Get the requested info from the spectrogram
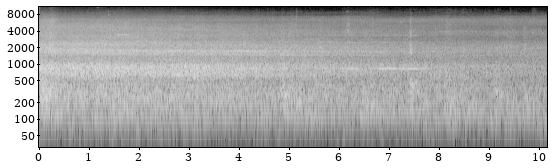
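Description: Running noise of a train on the rails, a steady rush and rumble that slowly fades as the train draws away.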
